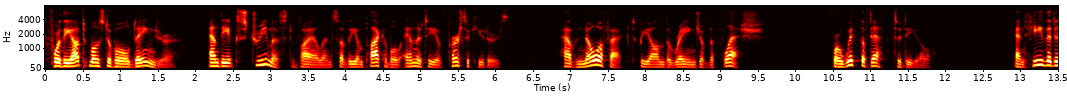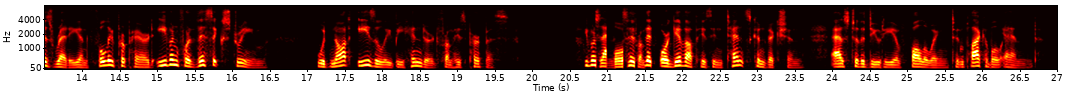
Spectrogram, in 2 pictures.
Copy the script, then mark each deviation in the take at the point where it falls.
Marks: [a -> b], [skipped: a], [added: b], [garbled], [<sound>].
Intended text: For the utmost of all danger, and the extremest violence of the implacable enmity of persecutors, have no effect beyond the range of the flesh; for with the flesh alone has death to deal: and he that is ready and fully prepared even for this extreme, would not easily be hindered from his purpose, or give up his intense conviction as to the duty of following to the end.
For the utmost of all danger, and the extremest violence of the implacable enmity of persecutors, have no effect beyond the range of the flesh; for with the [skipped: flesh alone has] death to deal: and he that is ready and fully prepared even for this extreme, would not easily be hindered from his purpose, [garbled] or give up his intense conviction as to the duty of following to [the -> implacable] end.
